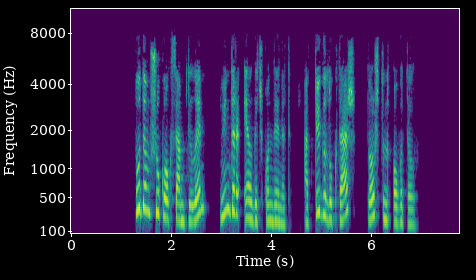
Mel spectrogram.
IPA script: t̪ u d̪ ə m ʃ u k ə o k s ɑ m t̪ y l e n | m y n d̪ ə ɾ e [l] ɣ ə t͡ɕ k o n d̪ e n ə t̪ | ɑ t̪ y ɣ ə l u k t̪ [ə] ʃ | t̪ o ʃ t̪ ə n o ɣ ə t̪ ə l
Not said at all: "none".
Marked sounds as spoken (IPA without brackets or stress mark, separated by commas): l, ɑ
